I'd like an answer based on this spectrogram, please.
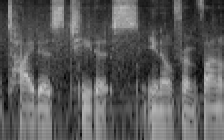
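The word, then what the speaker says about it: Tidus: It just It's like when people call Titus Tetus, you know, from Final Fantasy 10, people are like, "Oh, Tetus this." I'm like, "It's Titus. It's Titus. It's not Tetus."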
